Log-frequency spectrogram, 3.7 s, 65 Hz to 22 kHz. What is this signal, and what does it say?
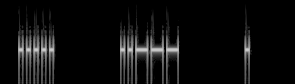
Morse code, heard as a keyed tone, about 25 wpm, spaced as for 9 wpm, 690 Hz. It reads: 52E
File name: Lesson 15e - Number 5 - Three Characters 25wpm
